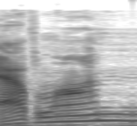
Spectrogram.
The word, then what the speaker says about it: Avallone: I believe it's called Avallone. That's how his last name is pronounced.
